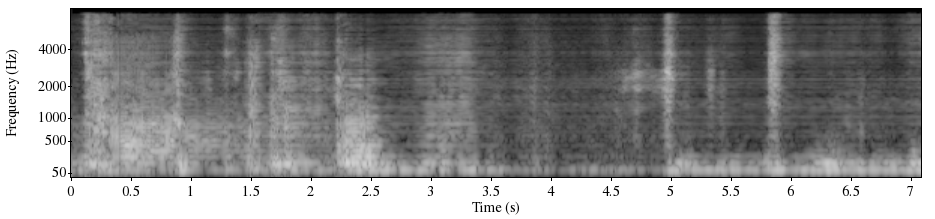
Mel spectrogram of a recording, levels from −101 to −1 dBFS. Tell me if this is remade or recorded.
remade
